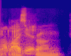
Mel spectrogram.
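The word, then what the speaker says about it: ISSprOM: What are we calling this? Ice Brom? Yeah, I think we just say Ice Brom. Ice Brom. Good. It's pronounceable.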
